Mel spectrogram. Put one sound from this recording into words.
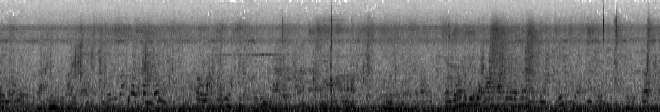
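A baby monkey whimpers and squeaks close by.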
